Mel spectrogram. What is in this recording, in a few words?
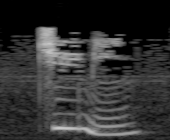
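"居民", Mandarin Chinese; hsk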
